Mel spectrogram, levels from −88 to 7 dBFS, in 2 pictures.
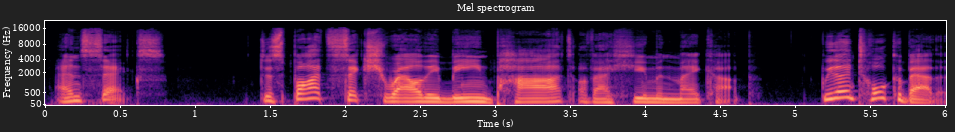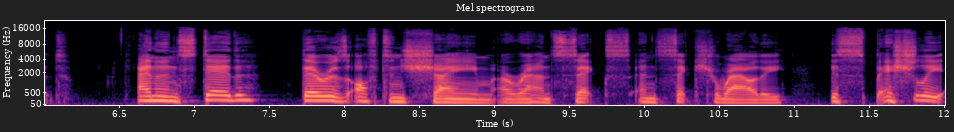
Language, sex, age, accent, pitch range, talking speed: English, male, 20-39, Australian, 120-180 Hz, 130 wpm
